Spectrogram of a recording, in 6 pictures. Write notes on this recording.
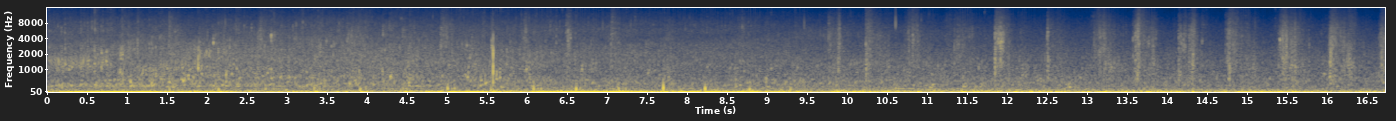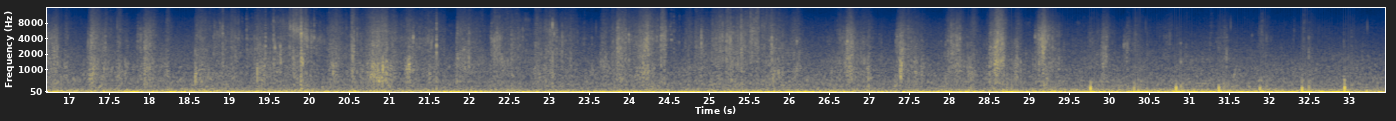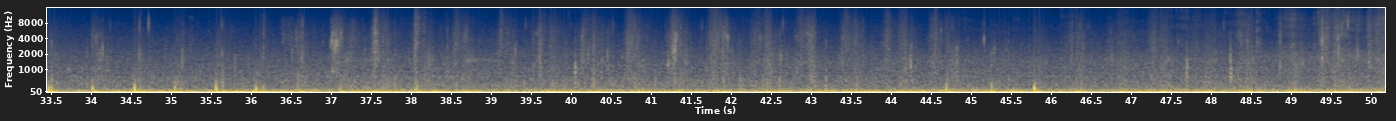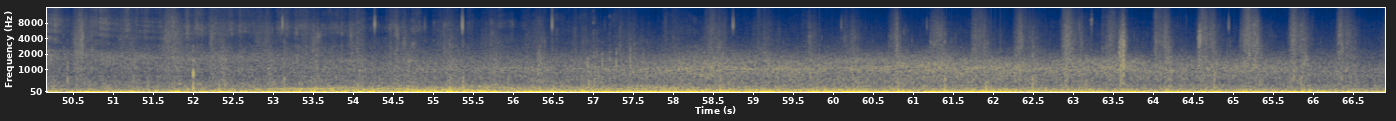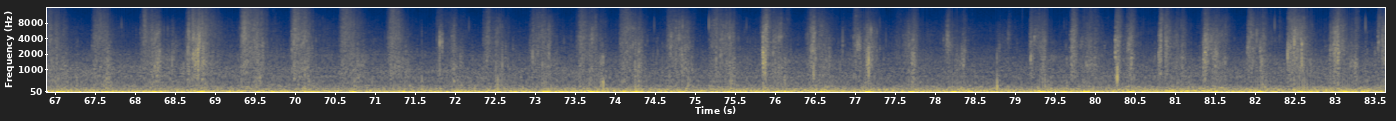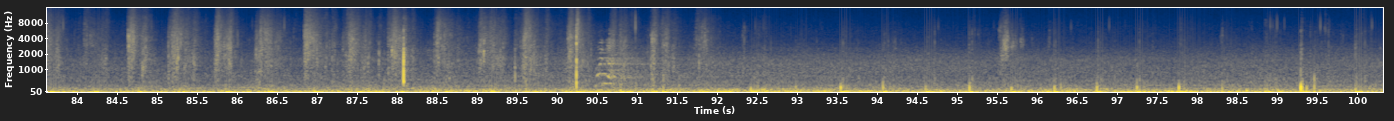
round walk in the city park near midnight with full moon rising, variety of fallen leaves, shout, fluid ambiance with rivulets due to intense rainy day - part 2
